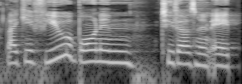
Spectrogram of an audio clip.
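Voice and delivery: ordinary talk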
